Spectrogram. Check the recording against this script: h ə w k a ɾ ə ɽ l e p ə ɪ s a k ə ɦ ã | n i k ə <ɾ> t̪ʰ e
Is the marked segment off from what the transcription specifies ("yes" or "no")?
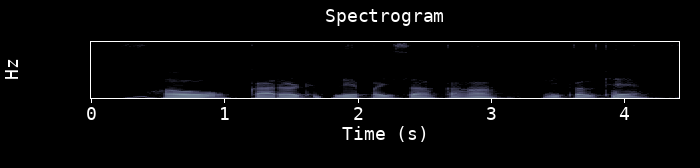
yes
